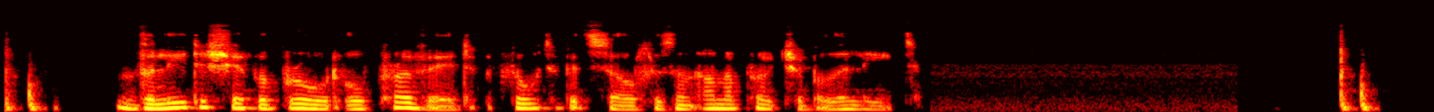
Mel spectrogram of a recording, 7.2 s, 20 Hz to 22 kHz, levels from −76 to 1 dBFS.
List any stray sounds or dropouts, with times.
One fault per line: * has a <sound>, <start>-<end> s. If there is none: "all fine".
all fine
